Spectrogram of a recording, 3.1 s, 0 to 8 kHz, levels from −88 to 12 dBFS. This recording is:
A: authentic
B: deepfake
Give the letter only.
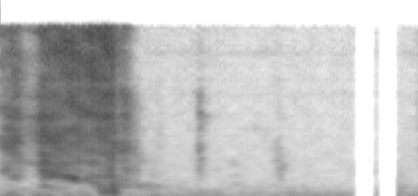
B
